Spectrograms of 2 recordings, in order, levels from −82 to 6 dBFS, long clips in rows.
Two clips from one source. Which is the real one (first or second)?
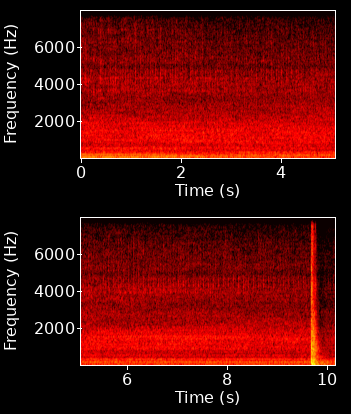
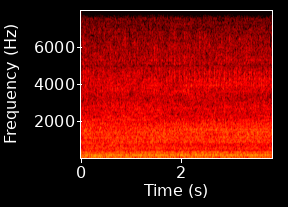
first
